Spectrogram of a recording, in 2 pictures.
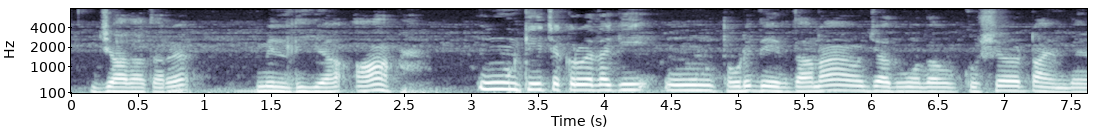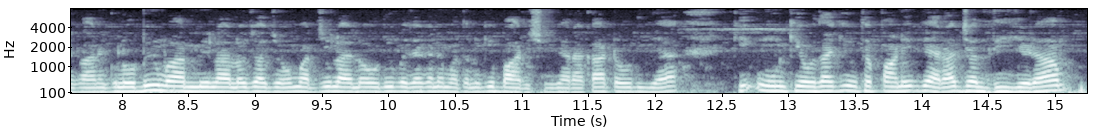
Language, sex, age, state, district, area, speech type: Dogri, male, 30-45, Jammu and Kashmir, Jammu, rural, spontaneous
